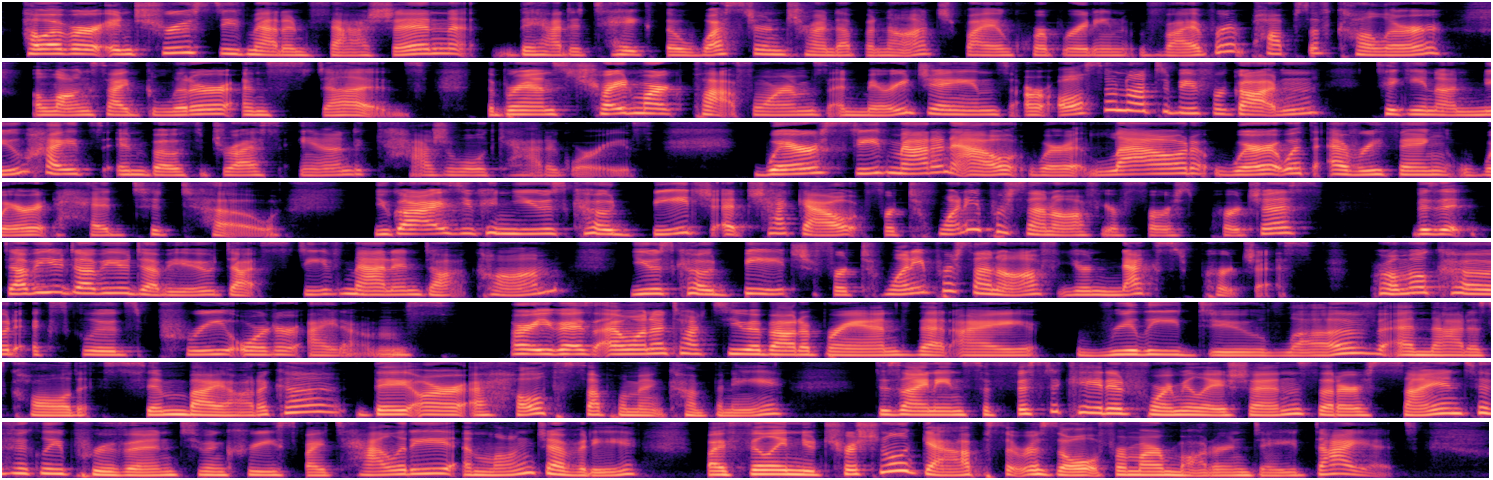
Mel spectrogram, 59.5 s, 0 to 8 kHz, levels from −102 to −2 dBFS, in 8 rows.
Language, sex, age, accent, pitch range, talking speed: English, female, 20-39, American, 175-240 Hz, 150 wpm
